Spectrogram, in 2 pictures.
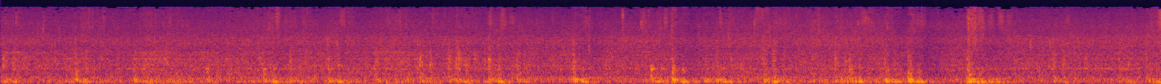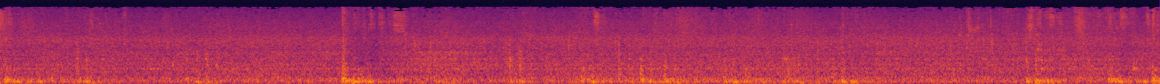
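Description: A car's engine hums steadily from inside the cabin.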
